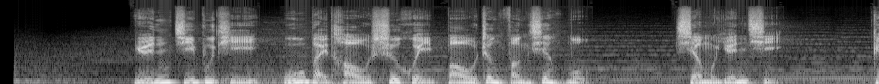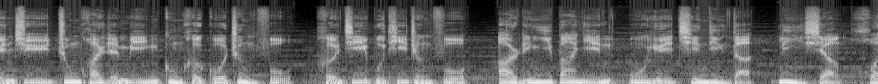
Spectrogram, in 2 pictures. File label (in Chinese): 男 宣传; 援吉布提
